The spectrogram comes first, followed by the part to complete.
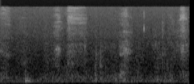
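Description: Faint scuffling and rustling of couch fabric and blankets under a French bulldog and a griffon play-fighting, with puffs of breath from the dogs: a string of short scratchy bursts and a few dull soft thuds.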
